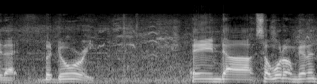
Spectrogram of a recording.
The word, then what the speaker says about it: Bedourie: Bedourie.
